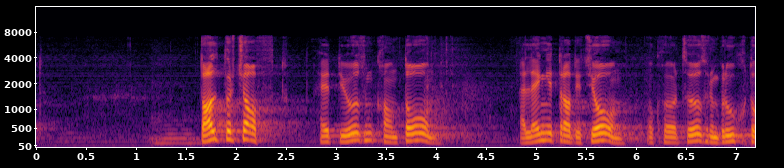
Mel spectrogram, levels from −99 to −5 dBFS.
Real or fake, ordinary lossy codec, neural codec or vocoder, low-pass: real; MP3, 64 kbps; none; 7.2 kHz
